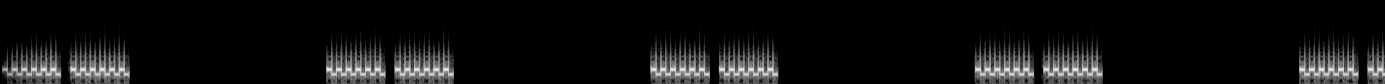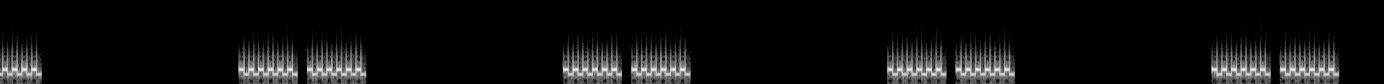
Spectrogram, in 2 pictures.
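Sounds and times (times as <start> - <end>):
landline phone ringtone: 0.1 - 1.3, 3.3 - 4.6, 6.5 - 7.8, 9.8 - 11.1, 13.0 - 14.3, 16.3 - 17.6, 19.5 - 20.8, 22.8 - 24.0, 26.0 - 27.3.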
